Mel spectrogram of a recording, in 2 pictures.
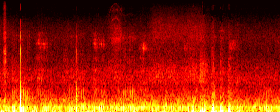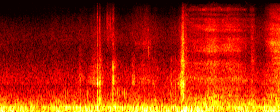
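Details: Female house cat from Shimane Prefecture, Japan, kneading a person's stomach. Continuous deep, even purring rumble for the whole stretch, with occasional light taps and fabric rustling.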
